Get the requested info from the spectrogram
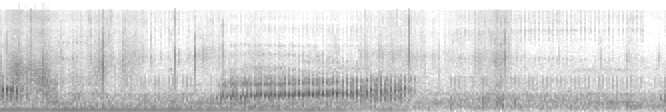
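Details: Purring house cat: a single sustained, even hum of about a second and a half rises out of a noisy indoor background, with scattered clicks and a low steady drone.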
